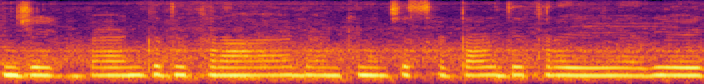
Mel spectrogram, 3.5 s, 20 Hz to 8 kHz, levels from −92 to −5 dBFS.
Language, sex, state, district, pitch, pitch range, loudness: Hindi, female, Chhattisgarh, Bilaspur, 245 Hz, 240-250 Hz, -14 LUFS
